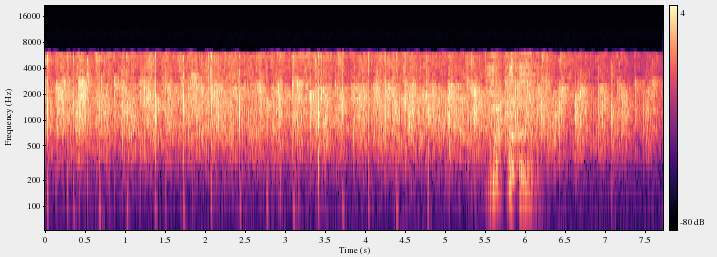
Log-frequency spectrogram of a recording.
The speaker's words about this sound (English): uh, to all of you that labored and, and, worked so hard, thank you, and may God bless you. Let's give them a round of applause.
